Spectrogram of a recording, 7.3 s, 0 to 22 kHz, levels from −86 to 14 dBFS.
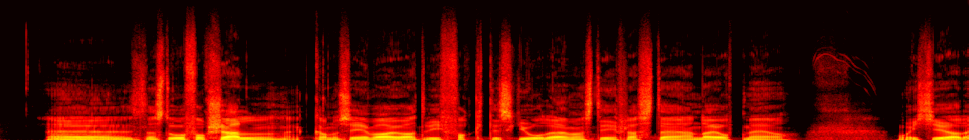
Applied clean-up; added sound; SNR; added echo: neural mask model Resemble Enhance denoiser.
